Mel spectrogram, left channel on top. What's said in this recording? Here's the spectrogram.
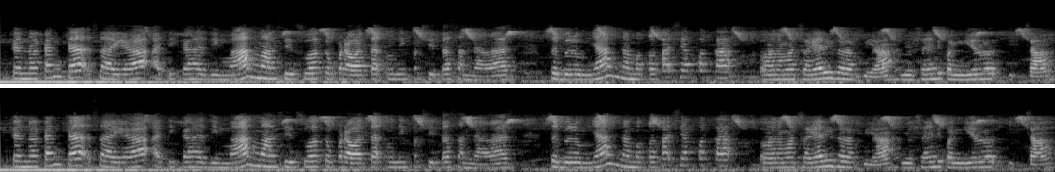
Kenalkan Kak, saya Atika Hazimah, mahasiswa keperawatan Universitas Andalas. Sebelumnya, nama Kakak siapa Kak? Nama saya Risa Rafiah, biasanya dipanggil Ica.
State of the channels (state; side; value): normal; both; correlation 0.63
